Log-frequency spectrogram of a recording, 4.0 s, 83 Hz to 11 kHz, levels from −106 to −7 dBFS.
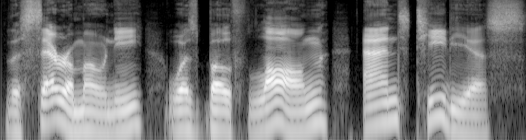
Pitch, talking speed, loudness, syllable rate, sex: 125 Hz, 105 wpm, -19 LUFS, 3.2 syllables/s, male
